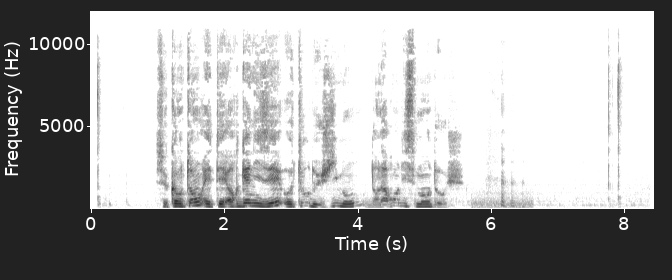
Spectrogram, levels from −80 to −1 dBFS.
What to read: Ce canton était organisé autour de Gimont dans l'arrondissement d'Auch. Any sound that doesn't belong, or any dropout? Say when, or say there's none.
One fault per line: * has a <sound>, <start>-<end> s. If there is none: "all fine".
* has a laugh, 5.9-6.5 s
